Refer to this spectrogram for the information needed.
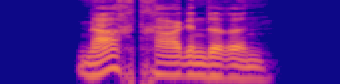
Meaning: inflection of nachtragend: 1. strong genitive masculine/neuter singular comparative degree 2. weak/mixed genitive/dative all-gender singular comparative degree
- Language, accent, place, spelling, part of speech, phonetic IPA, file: German, Germany, Berlin, nachtragenderen, adjective, [ˈnaːxˌtʁaːɡəndəʁən], De-nachtragenderen.ogg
